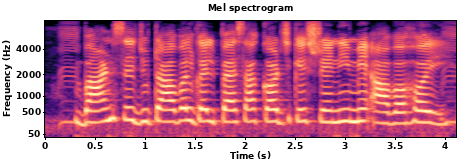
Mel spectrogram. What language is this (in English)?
Magahi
